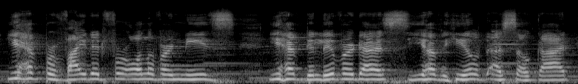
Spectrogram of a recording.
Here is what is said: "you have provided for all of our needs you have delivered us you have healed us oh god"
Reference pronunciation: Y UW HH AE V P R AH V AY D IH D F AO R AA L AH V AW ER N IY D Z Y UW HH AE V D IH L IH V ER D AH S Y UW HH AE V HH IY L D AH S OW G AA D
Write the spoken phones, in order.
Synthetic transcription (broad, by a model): Y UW HH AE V P R AH V AY D IH D F AO R AA L AH V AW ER N IY D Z Y UW HH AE V D IH L IH V ER D AH S Y UW HH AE V HH IY L D AH S OW G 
